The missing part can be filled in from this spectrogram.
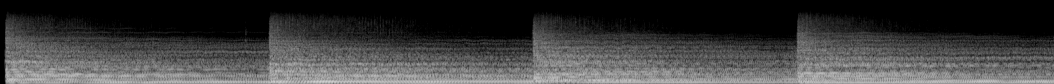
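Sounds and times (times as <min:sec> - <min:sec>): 
lofi piano music: 0:00.1 - 0:10.5.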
